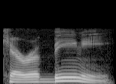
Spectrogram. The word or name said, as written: Cherubini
